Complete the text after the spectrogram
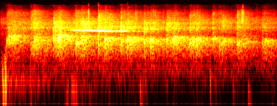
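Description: An audience breaks into steady applause, many hands clapping in a dense, even patter that holds at a fairly loud level for several seconds, with a faint high whistle-like tone briefly riding over it.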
